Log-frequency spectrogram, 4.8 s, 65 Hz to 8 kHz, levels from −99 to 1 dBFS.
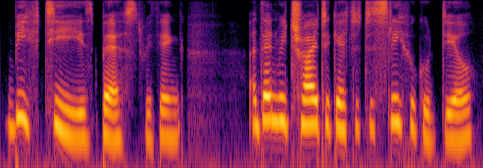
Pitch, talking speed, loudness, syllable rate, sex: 195 Hz, 225 wpm, -19 LUFS, 4.5 syllables/s, female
